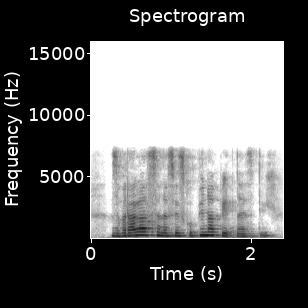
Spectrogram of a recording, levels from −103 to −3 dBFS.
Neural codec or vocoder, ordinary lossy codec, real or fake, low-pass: codec, 16 kHz, 4 kbps, FreqCodec, larger model; none; fake; 7.2 kHz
